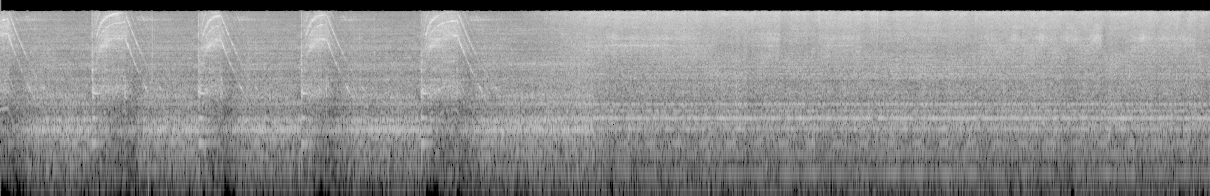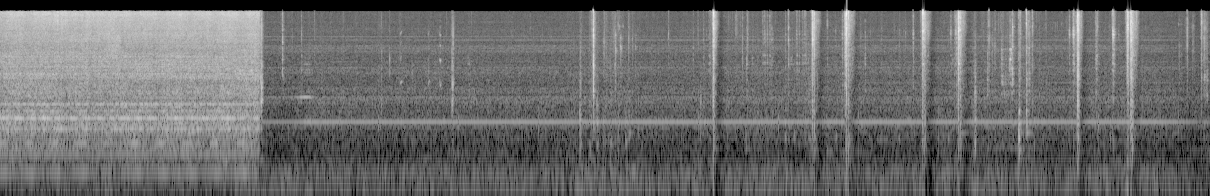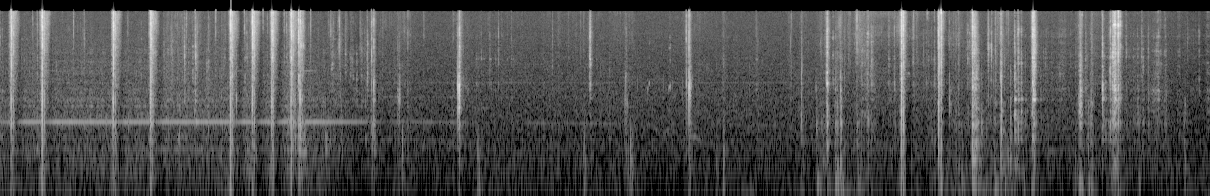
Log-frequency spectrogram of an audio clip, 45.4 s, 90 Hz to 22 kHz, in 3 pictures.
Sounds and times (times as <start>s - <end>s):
Sanding: 0.0s - 18.4s.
